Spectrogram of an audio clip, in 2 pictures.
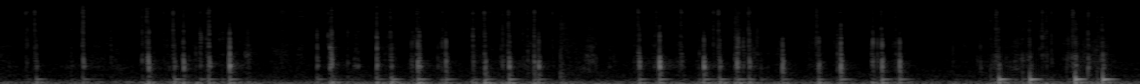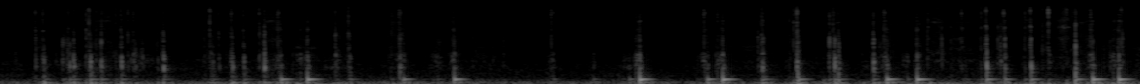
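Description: Fingertips of both hands type steadily on a compact black mechanical keyboard with silent switches and black and pink plastic keycaps. The result is a quick run of soft, muted clicks and low thocks, each short and dry with a faint low tone, coming in uneven bursts with brief pauses.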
